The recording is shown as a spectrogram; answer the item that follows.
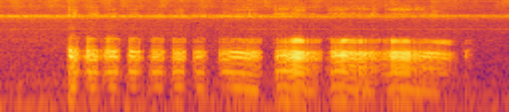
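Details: Female pet pig enjoying belly rubs gives a rapid string of short grunts that run into longer, wavering, squealing moans, all within about three seconds, with a constant high-pitched hum behind.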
